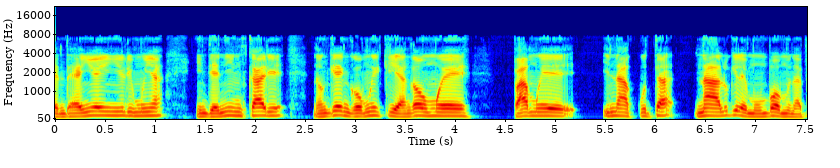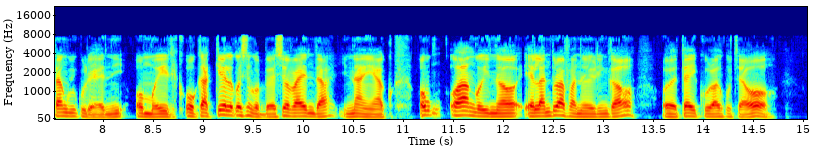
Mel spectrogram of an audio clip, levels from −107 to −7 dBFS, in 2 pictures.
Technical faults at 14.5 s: none

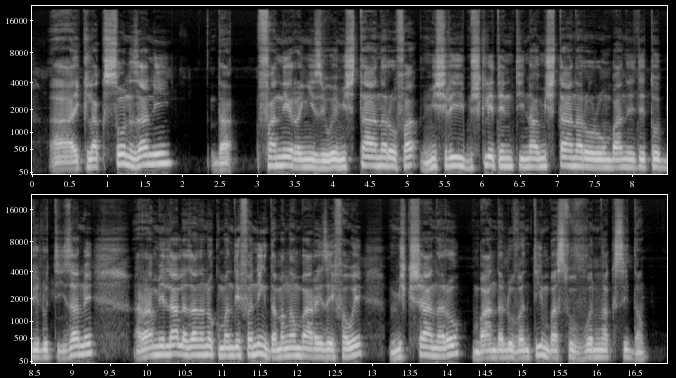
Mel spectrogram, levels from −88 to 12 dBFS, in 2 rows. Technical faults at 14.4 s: none

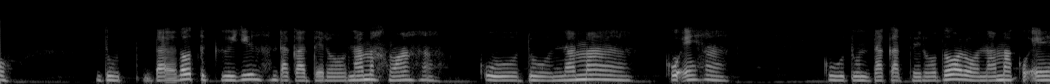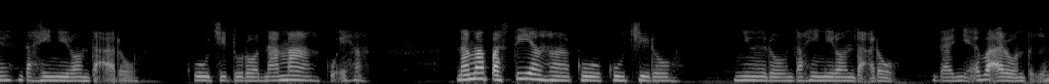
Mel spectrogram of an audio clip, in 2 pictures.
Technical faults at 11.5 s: AMR wideband (HD Voice) codec

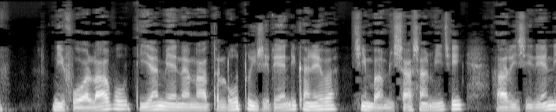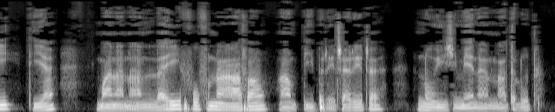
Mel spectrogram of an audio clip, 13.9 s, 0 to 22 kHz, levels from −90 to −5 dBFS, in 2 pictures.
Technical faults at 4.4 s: WMA compression; pre-echo

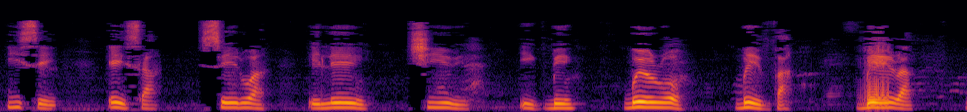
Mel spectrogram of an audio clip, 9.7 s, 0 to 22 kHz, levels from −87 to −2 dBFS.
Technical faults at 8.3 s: WMA compression; block size mismatch (padded)

